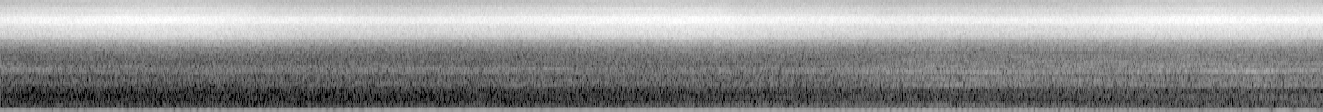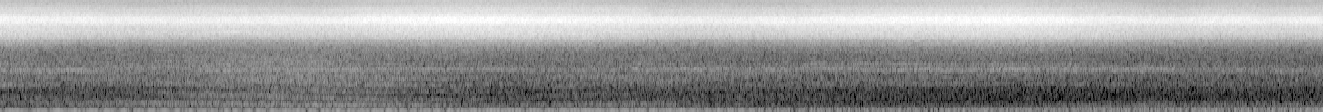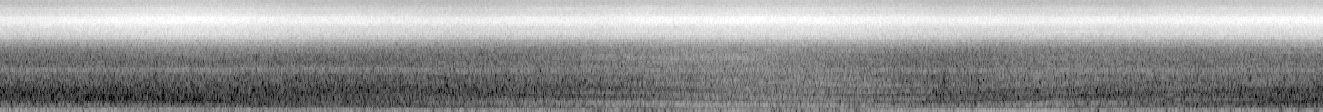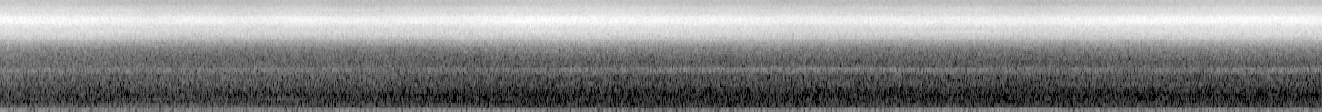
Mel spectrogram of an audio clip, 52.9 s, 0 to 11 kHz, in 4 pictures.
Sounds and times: Cicadas 0:00.0 - 0:52.9
distant traffic 0:00.0 - 0:39.7

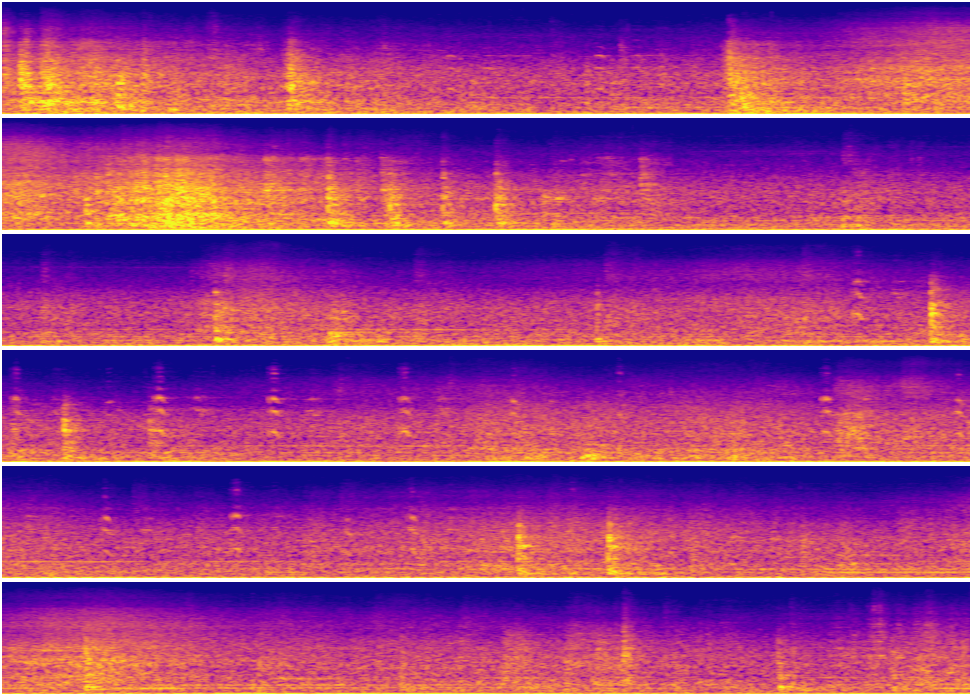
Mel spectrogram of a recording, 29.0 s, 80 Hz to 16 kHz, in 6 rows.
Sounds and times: heavily laden coal barge passes by 0:00.0 - 0:29.0

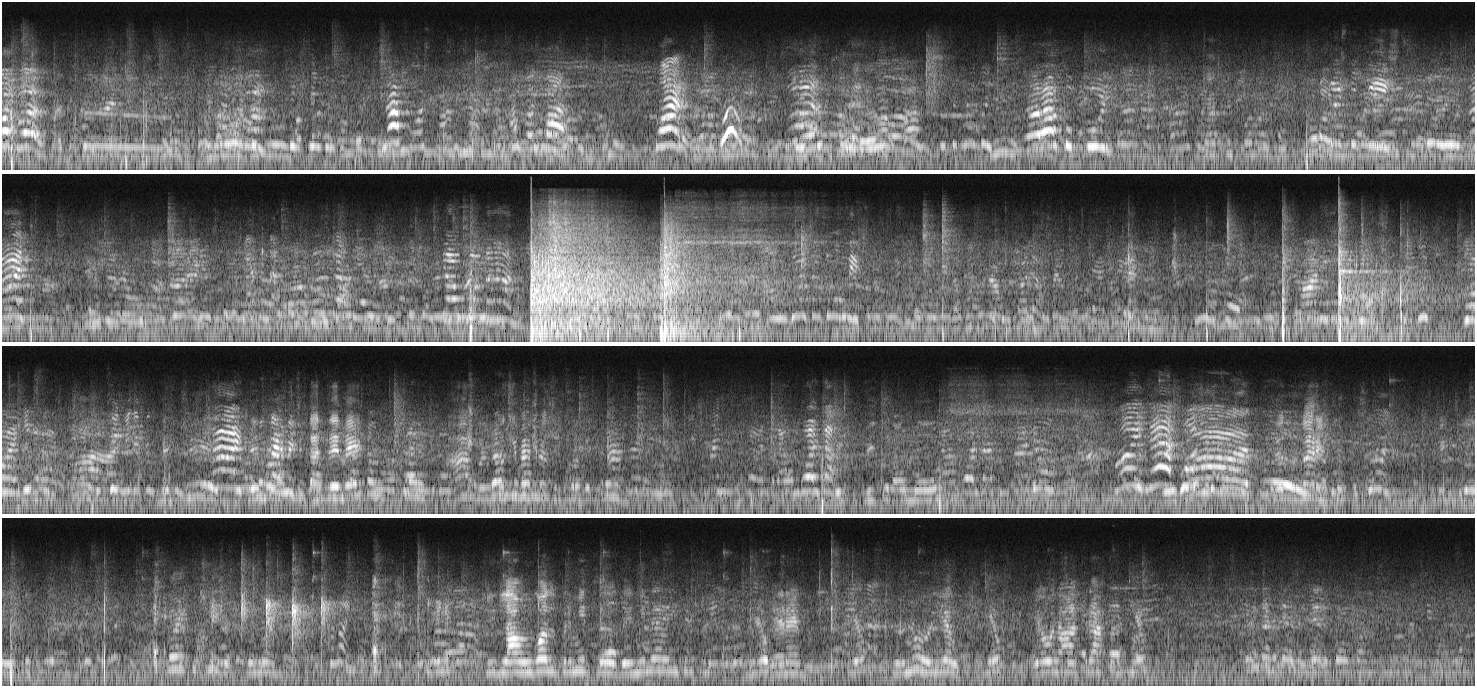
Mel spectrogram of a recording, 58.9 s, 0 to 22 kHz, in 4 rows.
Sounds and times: Kids Playing Football 0:00.0 - 0:32.8
Kids Playing Football 0:36.1 - 0:46.5
Kids Playing Football 0:47.5 - 0:49.2

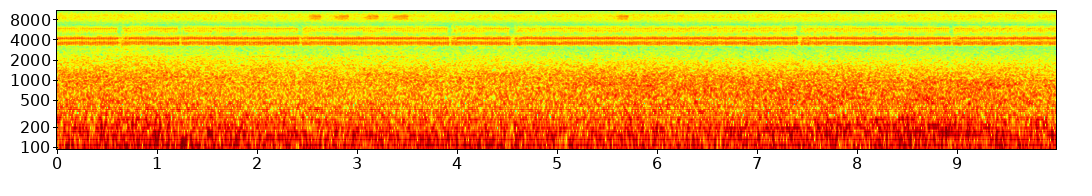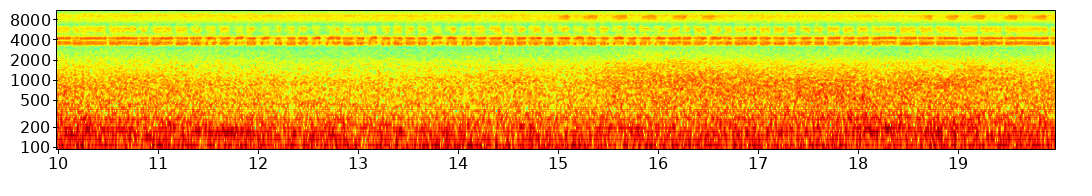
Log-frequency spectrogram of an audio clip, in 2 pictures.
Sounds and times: insects in the bushes 0:00.0 - 0:19.9

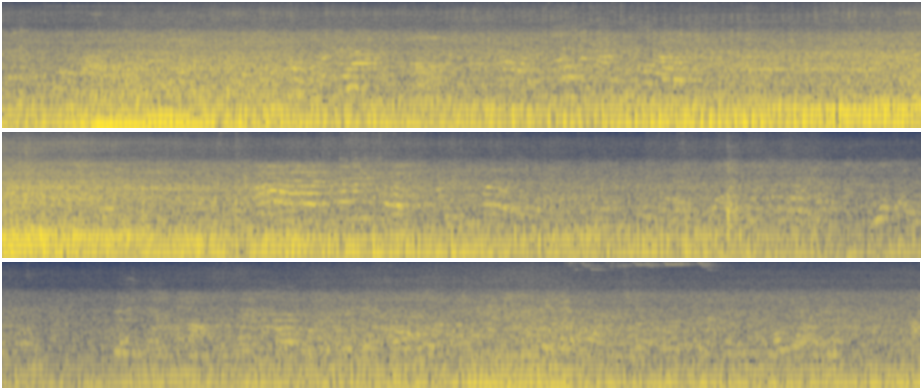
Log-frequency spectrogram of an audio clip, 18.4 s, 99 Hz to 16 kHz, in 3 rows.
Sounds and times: vendors peddling 0:00.0 - 0:11.9
traffic sound 0:00.0 - 0:18.3
walking in the traditional market 0:00.0 - 0:18.3

